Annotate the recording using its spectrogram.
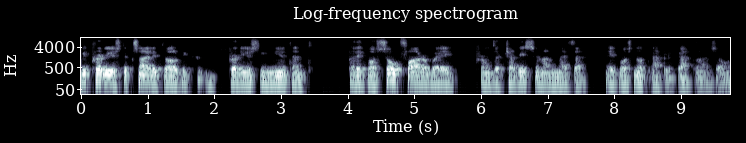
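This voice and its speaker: Speaking with a Finnish accent, a man with a fairly low, somewhat breathy voice keeps a moderate pace and ordinary pitch variation. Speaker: biologist. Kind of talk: webinar talk and Q&A.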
